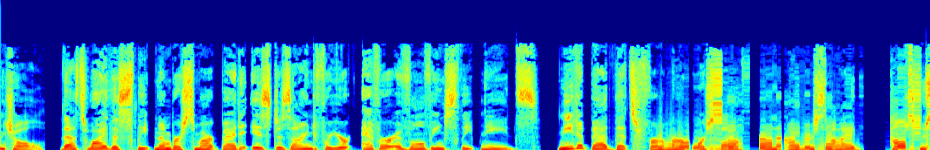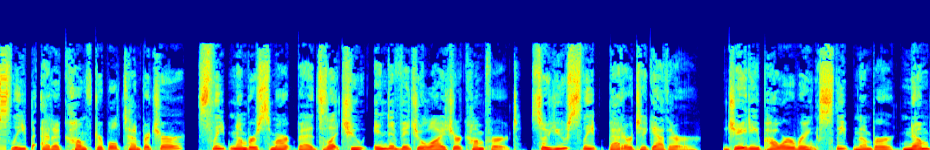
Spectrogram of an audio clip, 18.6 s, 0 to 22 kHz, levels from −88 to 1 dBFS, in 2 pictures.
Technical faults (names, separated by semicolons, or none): robotic sound from repeated short buffers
